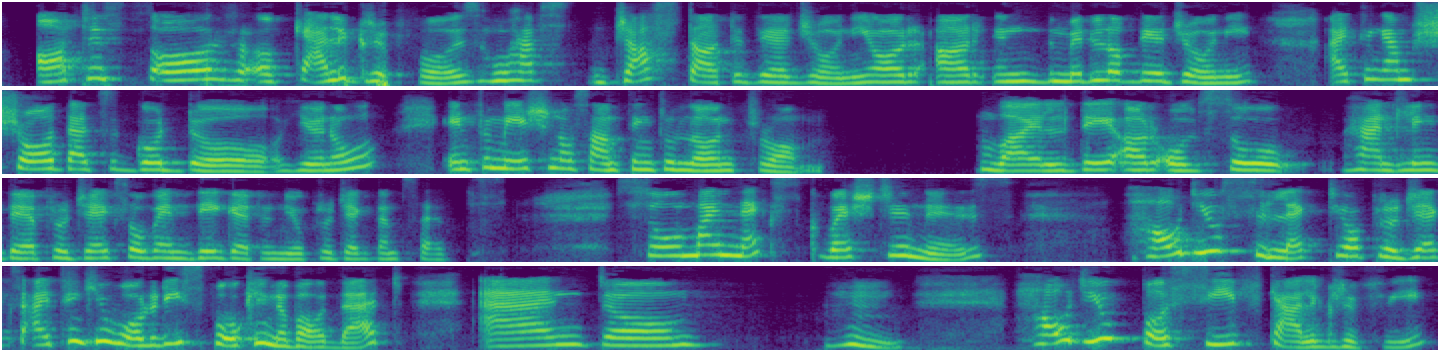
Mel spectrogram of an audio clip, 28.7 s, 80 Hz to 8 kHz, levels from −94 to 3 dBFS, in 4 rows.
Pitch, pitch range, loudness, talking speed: 250 Hz, 220-290 Hz, -16 LUFS, 155 wpm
